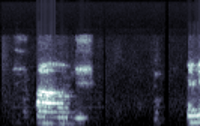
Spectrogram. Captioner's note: pause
